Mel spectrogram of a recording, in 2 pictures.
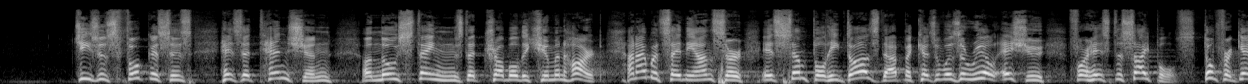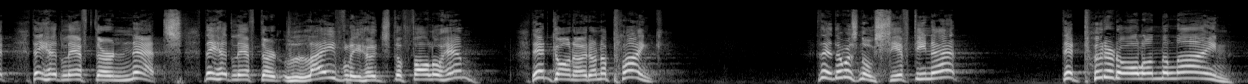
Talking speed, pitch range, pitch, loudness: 160 wpm, 205-265 Hz, 230 Hz, -14 LUFS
